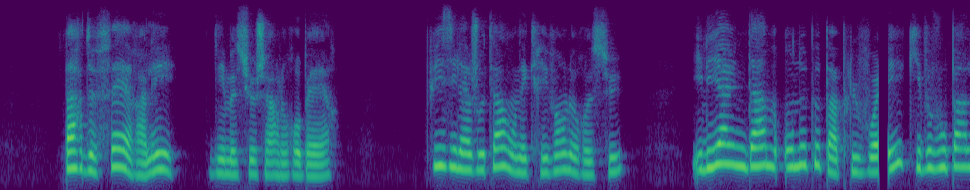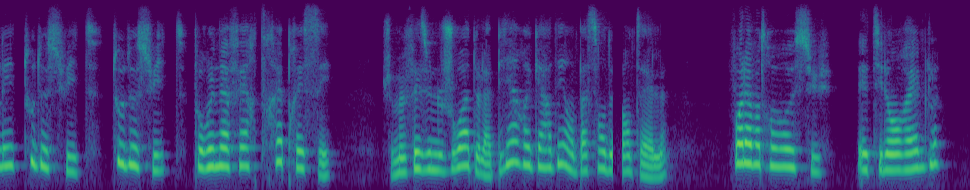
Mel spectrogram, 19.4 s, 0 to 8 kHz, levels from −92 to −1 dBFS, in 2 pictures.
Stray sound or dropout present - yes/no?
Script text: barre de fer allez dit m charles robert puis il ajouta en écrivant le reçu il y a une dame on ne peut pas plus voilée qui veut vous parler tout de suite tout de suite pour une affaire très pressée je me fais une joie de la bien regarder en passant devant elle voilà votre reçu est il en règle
yes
